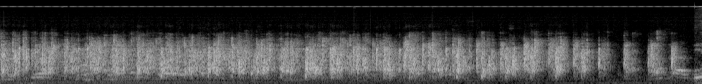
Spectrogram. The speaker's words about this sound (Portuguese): Eu peço para vocês, após os cumprimentos dessa dupla improvisada, vamos ver se esses caras prestam, né? Pode aplaudir.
